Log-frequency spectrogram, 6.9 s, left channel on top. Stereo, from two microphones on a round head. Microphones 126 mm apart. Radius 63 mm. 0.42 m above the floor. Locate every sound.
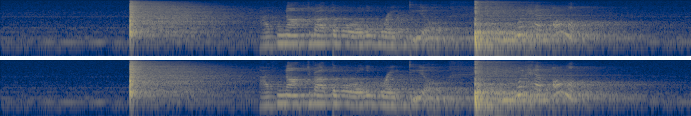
1.3 s a clap: 15° right (ahead or behind), 0.7 m
2.6 s a woman speaking: 30° right (ahead or behind), 1.3 m
4.7 s a thud: centre (ahead or behind), 1.5 m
